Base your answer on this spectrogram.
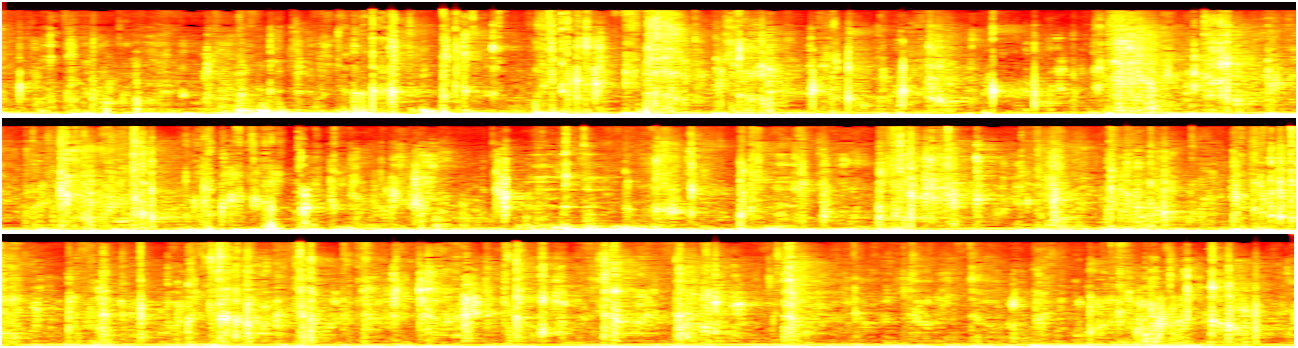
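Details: A two-and-a-half-year-old English Labrador Retriever named Lucky chews raw meat, producing steady rapid bites, crunches and wet slurping smacks over nearly twenty seconds in a small room.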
